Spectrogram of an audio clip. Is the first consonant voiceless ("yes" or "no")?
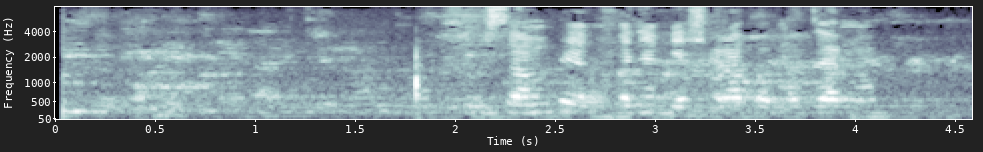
yes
